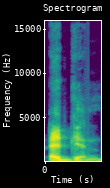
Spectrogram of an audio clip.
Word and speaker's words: Edgin: you say his name uh Chris Pine's character edgin there we go edgkin and holga so holgas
